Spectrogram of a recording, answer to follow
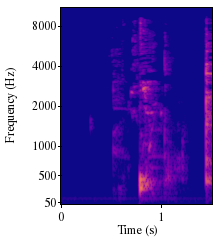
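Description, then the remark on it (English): Someone sipping water: a soft tick, then a short run of slurping, wet mouth noises, and a final brief gulp-like burst. Moderately loud, with no talking. “Okay, so I have a little drink of water here.”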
